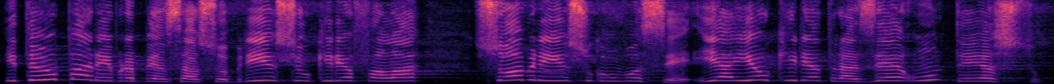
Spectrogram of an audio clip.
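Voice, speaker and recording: A woman's voice: very high-pitched, animated, a little fast. A Brazilian woman preaching a Sunday sermon, speaking straight to the congregation and asking it question after question. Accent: Brazilian Portuguese. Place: church hall. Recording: church hall with long reverb.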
